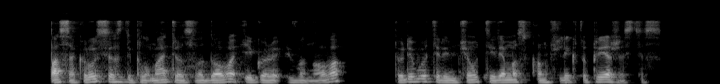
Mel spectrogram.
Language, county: Lithuanian, Vilnius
